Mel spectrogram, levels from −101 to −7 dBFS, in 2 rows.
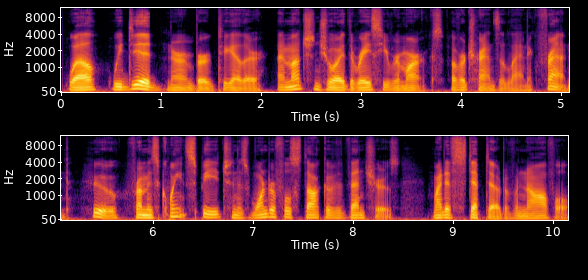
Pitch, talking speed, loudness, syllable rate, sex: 95 Hz, 195 wpm, -21 LUFS, 5.3 syllables/s, male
